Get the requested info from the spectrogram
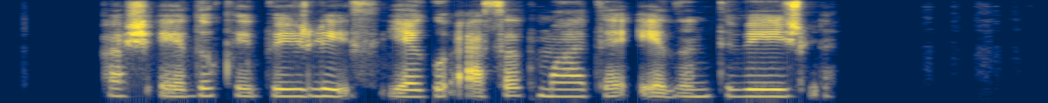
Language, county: Lithuanian, Klaipėda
